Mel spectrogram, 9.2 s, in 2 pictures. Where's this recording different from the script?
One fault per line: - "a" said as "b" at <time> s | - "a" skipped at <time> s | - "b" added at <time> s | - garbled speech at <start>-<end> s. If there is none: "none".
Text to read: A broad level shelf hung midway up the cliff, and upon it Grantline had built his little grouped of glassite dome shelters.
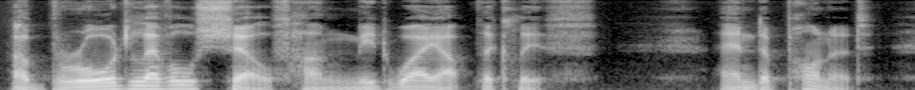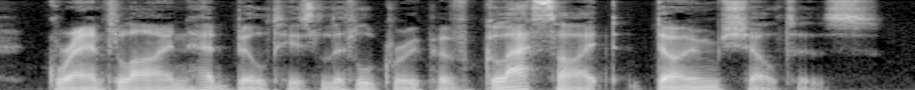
- "grouped" said as "group" at 6.4 s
